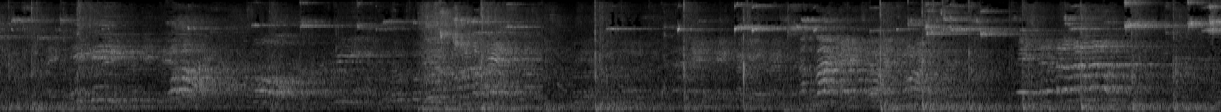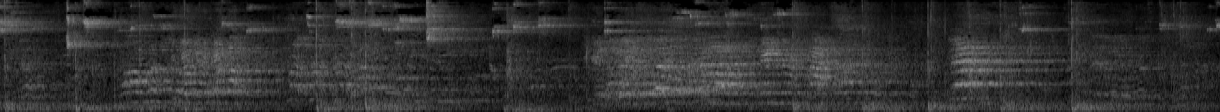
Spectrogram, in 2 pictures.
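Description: Basketball game in a large sports hall: the ball bouncing on the court with repeated sharp knocks, shoes squeaking briefly, and players' voices calling out, all echoing in the hall.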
